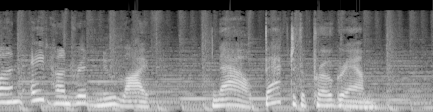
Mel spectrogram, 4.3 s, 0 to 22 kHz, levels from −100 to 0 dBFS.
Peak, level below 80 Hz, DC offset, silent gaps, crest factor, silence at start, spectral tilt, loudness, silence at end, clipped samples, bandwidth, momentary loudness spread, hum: 0 dBFS; -34 dBFS; under 0.1%; none; 14 dB; 0 s; -6 dB/octave; -14 LUFS; 0 s; under 0.1%; 16 kHz; 11 LU; none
